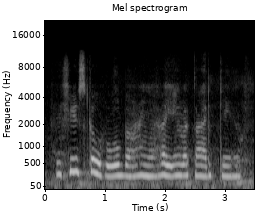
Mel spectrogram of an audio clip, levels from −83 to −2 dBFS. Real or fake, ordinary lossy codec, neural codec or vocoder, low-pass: fake; none; codec, 24 kHz, 1 kbps, SNAC; none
